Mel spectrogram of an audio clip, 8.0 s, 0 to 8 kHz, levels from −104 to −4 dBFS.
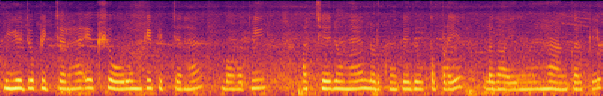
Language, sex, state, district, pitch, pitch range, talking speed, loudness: Hindi, female, Punjab, Pathankot, 230 Hz, 220-245 Hz, 170 wpm, -15 LUFS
